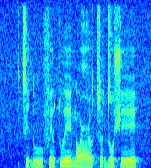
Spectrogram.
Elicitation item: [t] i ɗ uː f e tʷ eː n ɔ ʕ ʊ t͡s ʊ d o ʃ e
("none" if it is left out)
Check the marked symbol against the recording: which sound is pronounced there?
t͡s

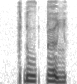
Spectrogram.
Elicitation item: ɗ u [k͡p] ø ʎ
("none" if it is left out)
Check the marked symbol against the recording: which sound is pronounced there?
k͡p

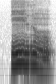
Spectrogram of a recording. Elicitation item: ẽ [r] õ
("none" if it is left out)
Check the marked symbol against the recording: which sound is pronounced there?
r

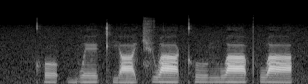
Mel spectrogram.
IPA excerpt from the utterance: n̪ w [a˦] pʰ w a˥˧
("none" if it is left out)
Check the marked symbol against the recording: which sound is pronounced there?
a˦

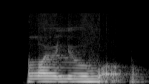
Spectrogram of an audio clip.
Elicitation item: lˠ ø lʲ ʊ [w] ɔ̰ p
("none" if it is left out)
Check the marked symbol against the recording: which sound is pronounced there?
v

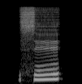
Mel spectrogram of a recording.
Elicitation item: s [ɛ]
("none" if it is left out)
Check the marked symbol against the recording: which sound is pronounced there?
ɛ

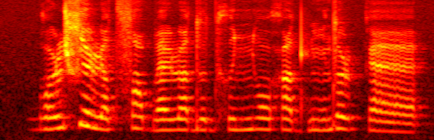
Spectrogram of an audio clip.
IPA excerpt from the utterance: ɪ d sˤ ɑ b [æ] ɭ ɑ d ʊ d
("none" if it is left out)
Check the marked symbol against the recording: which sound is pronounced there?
æ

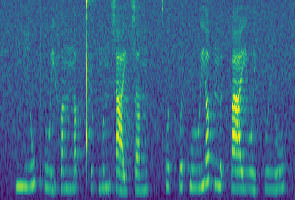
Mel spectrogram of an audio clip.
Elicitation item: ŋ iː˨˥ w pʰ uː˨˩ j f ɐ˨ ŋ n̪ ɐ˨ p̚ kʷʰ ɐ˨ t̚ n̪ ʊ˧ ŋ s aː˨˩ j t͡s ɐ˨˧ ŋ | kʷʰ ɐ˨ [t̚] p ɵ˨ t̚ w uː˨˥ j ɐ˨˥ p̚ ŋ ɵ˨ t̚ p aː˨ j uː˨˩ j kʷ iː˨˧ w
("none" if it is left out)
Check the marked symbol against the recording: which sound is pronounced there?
t̚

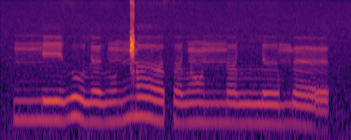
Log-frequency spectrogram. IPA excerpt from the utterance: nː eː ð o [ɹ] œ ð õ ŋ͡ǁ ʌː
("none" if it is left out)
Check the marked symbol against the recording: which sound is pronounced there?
l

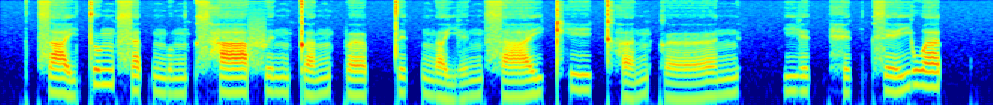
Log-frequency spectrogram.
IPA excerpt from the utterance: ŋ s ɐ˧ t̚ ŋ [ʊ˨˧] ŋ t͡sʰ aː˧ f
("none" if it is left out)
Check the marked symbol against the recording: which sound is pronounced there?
ʊ˨˧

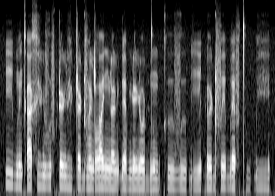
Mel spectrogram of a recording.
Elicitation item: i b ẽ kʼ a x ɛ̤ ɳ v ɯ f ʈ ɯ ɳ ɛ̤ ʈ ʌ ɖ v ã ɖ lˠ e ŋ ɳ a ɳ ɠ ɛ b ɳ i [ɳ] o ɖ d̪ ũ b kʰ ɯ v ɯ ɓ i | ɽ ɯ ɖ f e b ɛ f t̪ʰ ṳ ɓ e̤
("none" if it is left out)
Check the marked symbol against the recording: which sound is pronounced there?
ɳ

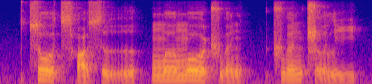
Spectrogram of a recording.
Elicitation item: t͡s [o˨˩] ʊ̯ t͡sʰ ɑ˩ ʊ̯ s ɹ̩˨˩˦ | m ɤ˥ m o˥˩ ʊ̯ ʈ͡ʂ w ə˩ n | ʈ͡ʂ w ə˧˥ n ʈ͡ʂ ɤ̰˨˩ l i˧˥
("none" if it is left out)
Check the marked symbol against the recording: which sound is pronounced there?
o˥˩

